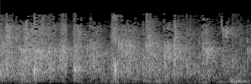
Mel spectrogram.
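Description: A crowd applauds steadily, many hands clapping at once in a dense, sustained burst that fills the room without pause.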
